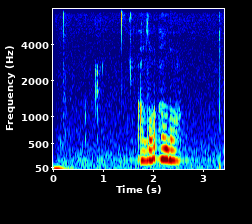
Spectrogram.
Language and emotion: Russian, neutral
